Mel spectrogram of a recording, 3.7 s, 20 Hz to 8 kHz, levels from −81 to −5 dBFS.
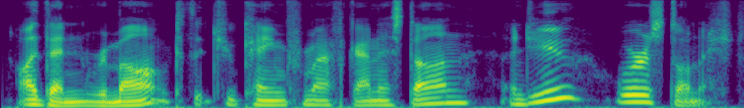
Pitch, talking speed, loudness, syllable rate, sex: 145 Hz, 195 wpm, -16 LUFS, 6.3 syllables/s, male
